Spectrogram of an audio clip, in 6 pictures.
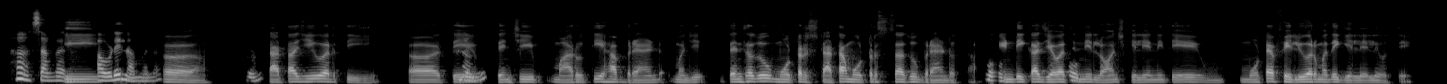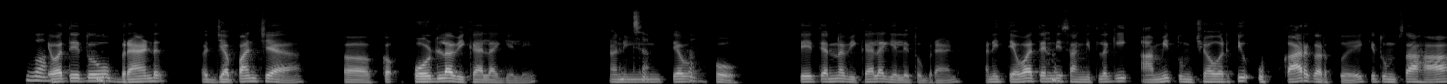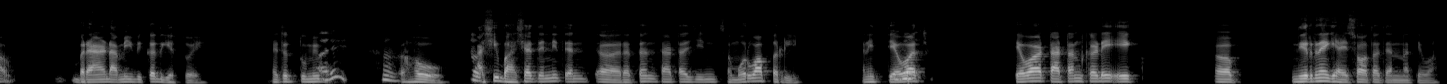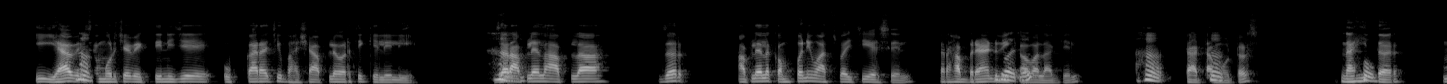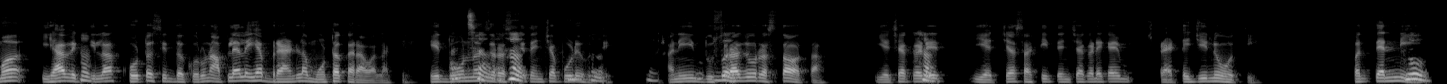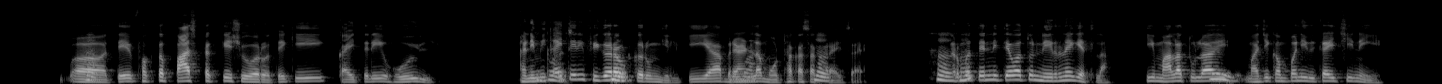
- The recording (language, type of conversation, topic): Marathi, podcast, निर्णय घेताना तुम्ही अडकता का?
- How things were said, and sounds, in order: other background noise; in English: "लॉन्च"; tapping; other noise; in English: "शुअर"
